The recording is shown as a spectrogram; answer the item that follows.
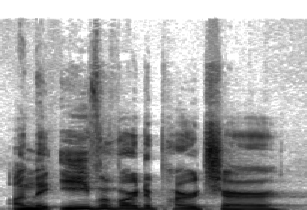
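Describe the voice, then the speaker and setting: A man's voice: mid-range voice, expressive, moderate pace, a little mellow. An American man chatting casually and informally to camera as a vlog host, in an echoey empty kitchen. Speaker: channel host. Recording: echoey empty room, faint music.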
